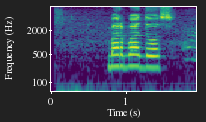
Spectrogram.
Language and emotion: Russian, neutral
